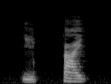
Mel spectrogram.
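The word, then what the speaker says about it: 이빠이 (いっぱい): 이빠이의 발음이 좀 어렵죠? – 이빠이. – 얘는 초금이 들어있습니다. 이 초금은 작은 쯔로 표시를 하고요. 한 박자분의 숨을 멈추면 됩니다.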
